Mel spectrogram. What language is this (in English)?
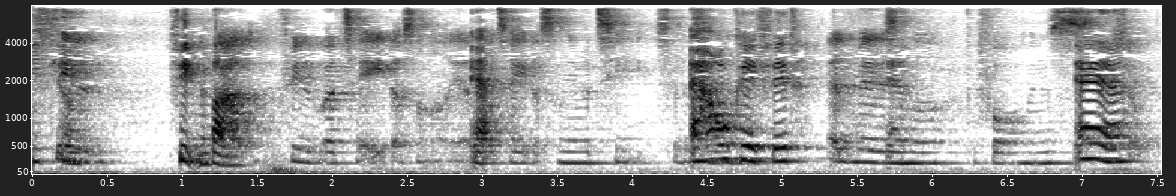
Danish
